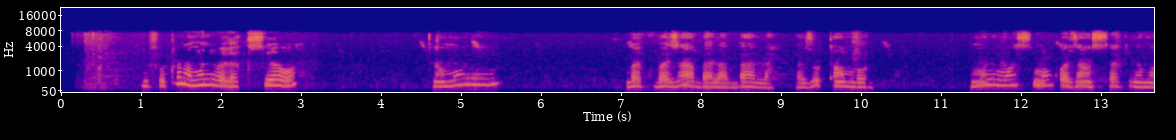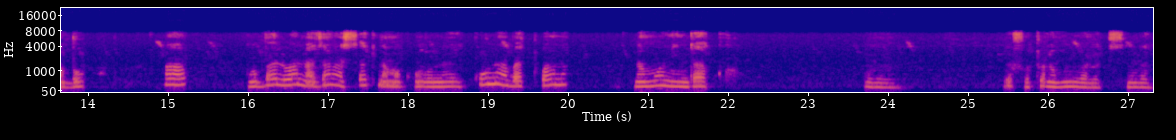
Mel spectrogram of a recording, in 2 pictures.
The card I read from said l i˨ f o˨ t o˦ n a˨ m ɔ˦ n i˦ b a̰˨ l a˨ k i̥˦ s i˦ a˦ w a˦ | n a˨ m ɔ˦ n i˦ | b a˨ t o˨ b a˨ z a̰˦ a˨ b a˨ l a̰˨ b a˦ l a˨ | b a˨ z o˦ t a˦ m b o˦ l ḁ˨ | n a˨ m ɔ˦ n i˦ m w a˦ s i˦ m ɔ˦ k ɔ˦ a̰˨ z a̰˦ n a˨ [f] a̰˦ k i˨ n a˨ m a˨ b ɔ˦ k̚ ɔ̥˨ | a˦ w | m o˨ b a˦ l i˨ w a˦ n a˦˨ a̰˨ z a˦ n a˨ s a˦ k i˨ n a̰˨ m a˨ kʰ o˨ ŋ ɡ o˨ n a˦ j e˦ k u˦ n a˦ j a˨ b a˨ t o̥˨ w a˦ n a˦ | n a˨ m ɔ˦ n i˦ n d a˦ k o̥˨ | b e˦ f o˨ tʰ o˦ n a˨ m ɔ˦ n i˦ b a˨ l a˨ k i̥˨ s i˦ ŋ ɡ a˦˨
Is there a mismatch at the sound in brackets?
yes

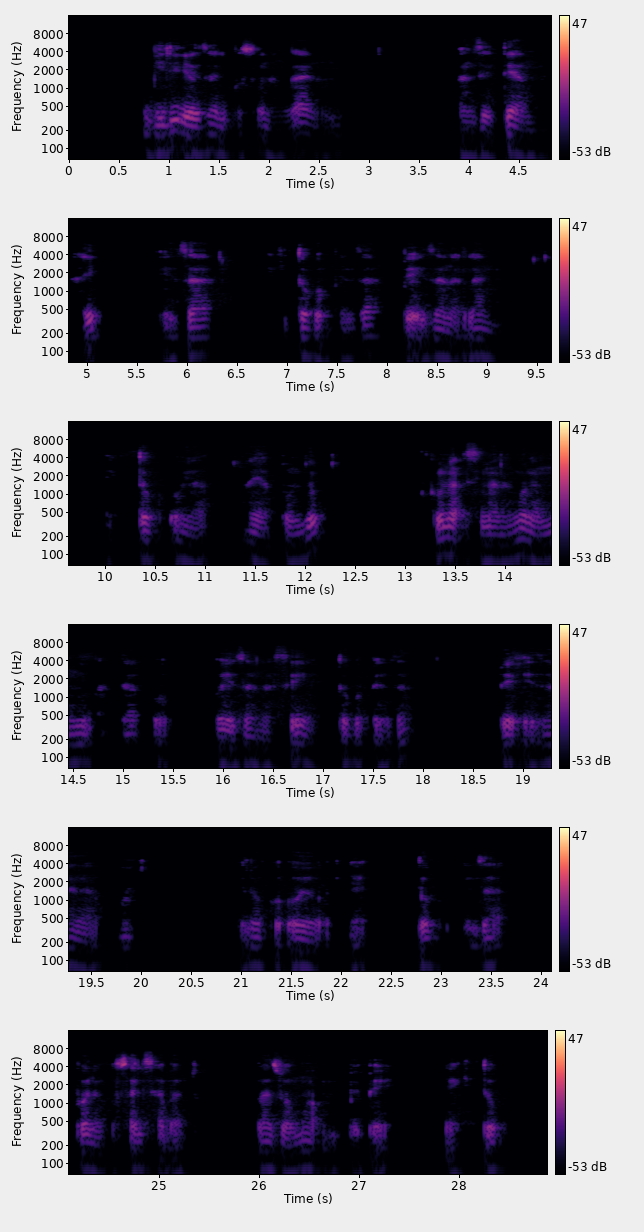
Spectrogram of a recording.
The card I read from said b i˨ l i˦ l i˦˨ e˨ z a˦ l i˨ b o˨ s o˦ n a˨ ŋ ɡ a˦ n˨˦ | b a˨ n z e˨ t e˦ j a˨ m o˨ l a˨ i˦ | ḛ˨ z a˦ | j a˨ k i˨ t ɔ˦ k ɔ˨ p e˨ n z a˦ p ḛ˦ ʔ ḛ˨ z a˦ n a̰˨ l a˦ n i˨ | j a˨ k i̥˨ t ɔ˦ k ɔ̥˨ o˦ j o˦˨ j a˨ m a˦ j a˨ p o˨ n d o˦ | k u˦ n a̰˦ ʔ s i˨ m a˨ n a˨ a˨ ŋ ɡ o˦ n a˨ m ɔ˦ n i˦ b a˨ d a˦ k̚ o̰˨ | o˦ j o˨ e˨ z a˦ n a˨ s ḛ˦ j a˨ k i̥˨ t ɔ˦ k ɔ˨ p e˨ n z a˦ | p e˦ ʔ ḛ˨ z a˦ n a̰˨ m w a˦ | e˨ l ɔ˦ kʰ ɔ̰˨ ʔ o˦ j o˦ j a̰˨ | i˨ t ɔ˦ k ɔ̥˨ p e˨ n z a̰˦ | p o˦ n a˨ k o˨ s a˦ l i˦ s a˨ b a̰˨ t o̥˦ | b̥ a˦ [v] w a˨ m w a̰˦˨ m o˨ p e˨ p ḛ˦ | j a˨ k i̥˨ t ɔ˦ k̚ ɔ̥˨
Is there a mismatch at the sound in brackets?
yes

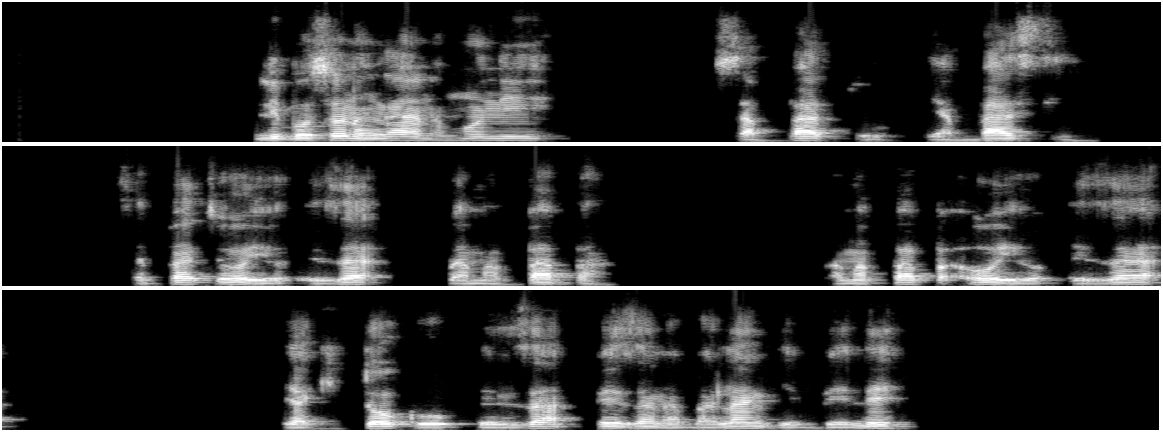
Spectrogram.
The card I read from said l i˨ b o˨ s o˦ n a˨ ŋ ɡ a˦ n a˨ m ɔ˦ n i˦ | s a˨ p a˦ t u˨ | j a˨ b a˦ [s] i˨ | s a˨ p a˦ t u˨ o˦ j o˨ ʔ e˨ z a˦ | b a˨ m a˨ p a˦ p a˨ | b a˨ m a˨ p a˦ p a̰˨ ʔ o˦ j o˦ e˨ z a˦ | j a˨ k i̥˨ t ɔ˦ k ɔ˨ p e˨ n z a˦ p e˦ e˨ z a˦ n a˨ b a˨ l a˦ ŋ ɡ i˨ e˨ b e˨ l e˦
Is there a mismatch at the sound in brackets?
no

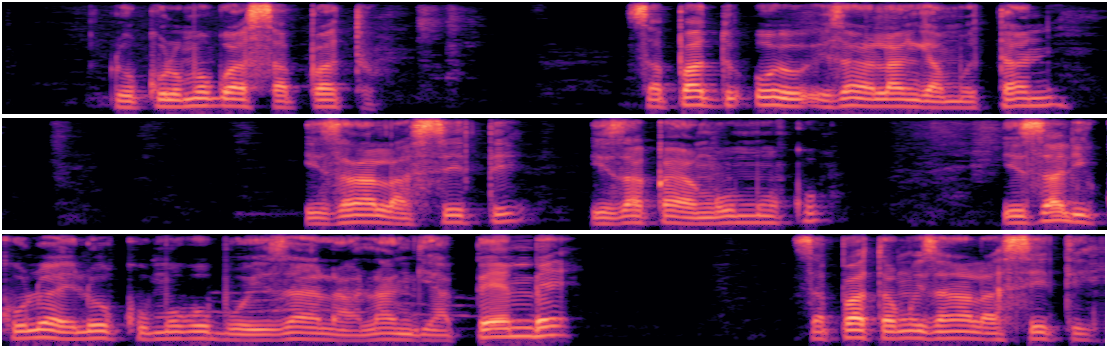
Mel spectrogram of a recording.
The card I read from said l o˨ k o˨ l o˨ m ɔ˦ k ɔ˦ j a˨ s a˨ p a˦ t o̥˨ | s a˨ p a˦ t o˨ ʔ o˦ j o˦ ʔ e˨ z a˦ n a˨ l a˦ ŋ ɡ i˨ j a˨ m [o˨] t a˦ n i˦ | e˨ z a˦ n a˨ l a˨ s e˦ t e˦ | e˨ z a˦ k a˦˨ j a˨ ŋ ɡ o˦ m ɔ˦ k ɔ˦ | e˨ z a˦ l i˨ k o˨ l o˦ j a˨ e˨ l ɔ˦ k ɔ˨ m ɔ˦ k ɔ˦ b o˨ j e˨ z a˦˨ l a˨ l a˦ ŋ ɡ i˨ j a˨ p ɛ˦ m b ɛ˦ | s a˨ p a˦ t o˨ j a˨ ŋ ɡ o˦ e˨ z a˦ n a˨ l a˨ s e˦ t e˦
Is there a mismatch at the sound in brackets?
no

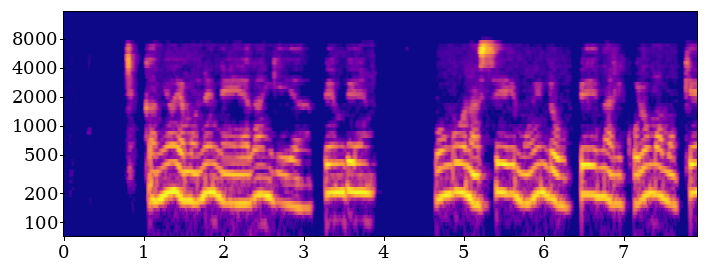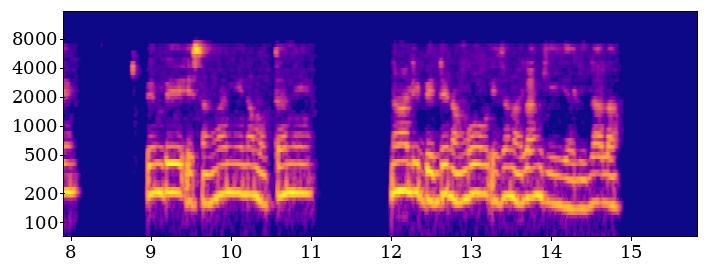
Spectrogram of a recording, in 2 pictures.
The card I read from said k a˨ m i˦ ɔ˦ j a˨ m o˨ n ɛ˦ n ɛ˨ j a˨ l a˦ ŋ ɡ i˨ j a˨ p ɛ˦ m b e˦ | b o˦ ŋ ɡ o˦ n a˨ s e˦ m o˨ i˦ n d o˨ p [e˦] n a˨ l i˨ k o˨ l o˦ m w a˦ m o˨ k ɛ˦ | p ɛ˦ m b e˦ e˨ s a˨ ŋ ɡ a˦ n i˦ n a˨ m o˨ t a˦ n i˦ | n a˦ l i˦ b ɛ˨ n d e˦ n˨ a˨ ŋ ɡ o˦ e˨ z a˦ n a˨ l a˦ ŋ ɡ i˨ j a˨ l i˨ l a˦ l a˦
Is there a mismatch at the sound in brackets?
no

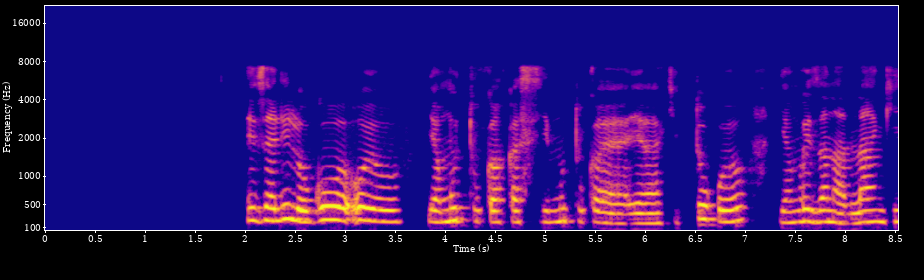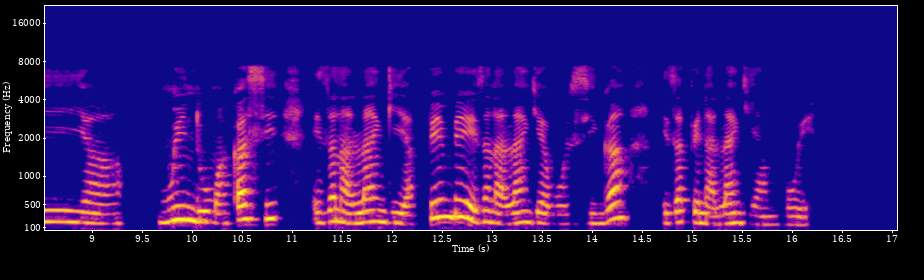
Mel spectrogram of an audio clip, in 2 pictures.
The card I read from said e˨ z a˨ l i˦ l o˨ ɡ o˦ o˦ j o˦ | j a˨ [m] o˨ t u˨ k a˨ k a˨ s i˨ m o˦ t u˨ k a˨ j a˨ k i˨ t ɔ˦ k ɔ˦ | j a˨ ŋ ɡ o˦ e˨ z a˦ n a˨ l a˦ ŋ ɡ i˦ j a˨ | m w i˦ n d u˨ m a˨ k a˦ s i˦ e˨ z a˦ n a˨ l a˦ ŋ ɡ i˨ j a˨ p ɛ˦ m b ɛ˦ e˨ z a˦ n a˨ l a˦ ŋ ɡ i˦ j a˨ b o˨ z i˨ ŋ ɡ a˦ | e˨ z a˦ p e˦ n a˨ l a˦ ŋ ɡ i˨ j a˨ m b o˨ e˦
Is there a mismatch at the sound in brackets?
no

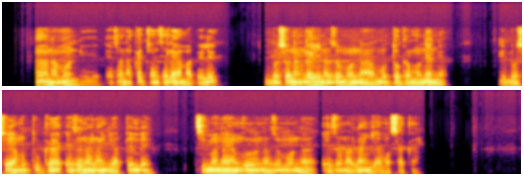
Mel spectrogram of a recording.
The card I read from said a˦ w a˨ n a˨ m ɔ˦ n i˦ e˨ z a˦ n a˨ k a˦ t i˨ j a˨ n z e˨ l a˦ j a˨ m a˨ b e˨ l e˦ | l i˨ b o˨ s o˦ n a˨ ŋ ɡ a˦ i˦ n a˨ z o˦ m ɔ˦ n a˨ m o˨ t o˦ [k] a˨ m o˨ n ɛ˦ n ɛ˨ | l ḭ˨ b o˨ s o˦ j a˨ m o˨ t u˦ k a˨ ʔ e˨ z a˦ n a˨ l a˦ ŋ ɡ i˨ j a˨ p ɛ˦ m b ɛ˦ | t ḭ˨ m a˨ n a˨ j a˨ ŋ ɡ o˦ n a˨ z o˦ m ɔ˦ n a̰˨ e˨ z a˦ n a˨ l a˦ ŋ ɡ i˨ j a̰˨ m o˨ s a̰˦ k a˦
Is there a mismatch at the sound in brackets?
no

